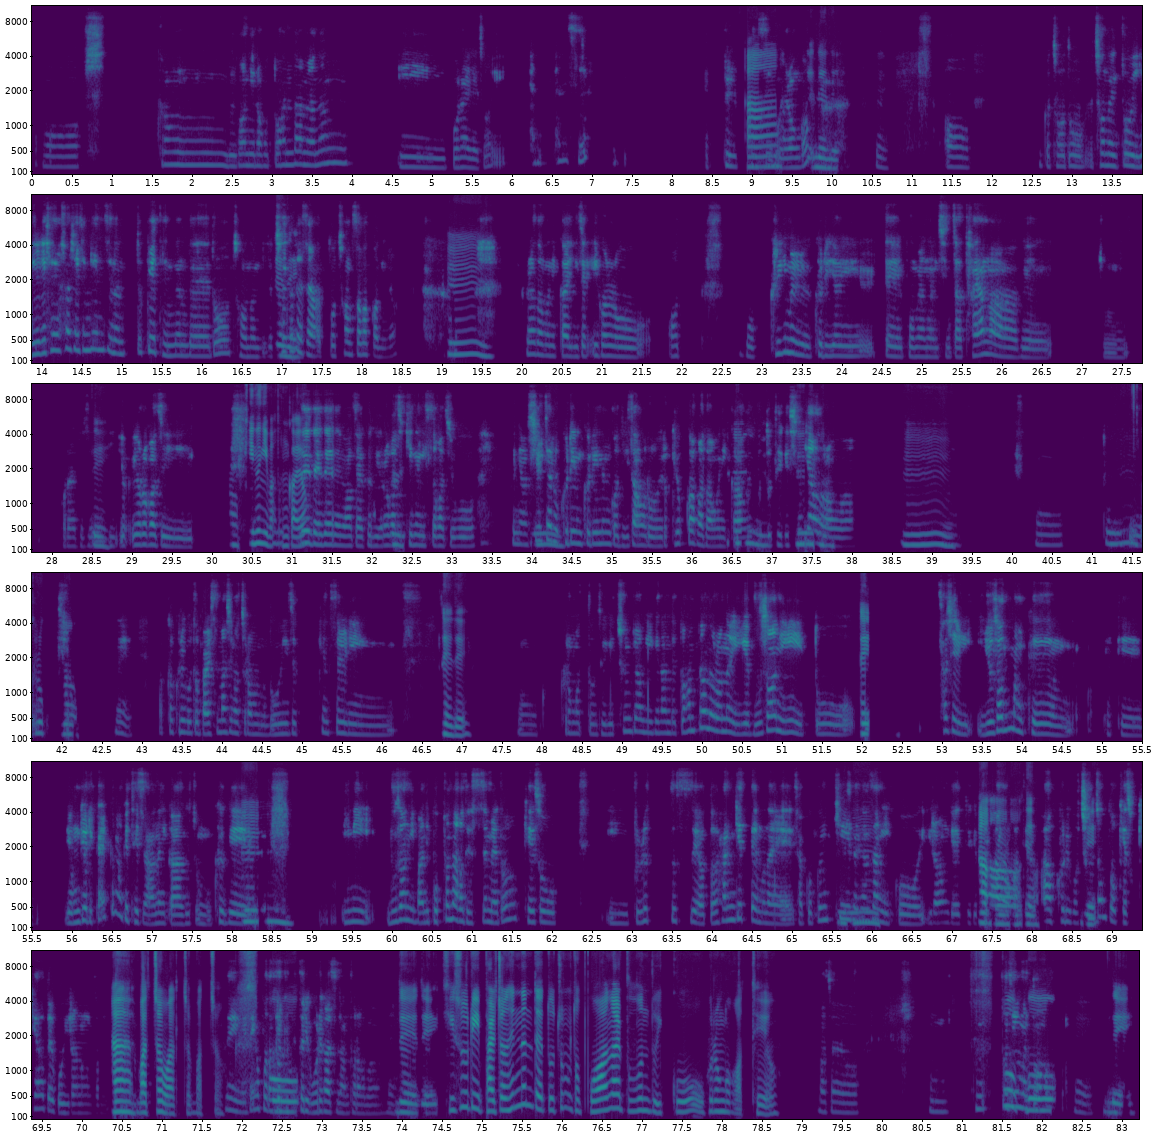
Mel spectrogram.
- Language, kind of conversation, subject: Korean, unstructured, 기술이 우리 일상생활을 어떻게 바꾸고 있다고 생각하시나요?
- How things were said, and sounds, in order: other background noise; tapping; laugh; laugh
